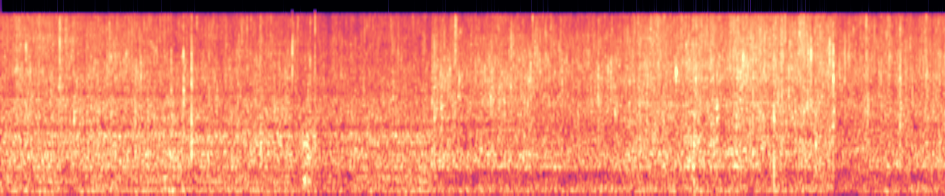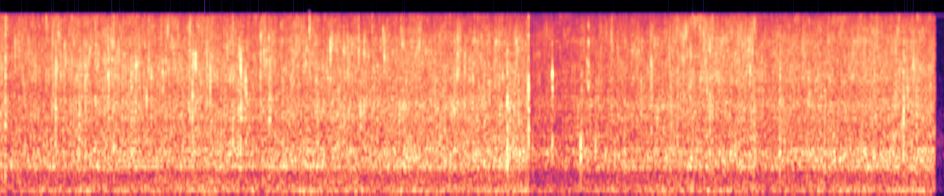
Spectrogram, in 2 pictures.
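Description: Shell-on shrimp and garlic frying in hot vegetable oil in a stainless steel pan: a steady sizzle with fine crackles and pops, cutting off abruptly at the end.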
